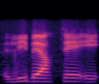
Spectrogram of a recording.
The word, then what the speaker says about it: liberté: actually I mean it's the way you were pronouncing it kind of sounds like Latin but you know Latin has different ending it's liberté égalité a sorry I just touch it I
